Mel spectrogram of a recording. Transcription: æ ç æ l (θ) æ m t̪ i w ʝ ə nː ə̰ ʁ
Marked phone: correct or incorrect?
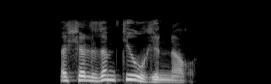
incorrect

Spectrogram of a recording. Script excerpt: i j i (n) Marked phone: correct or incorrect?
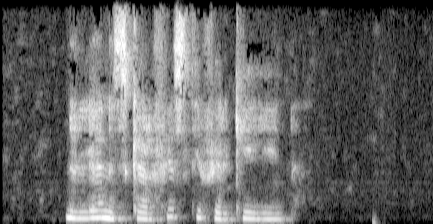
correct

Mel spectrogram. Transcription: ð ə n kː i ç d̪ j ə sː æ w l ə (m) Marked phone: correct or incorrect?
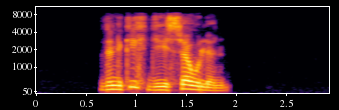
incorrect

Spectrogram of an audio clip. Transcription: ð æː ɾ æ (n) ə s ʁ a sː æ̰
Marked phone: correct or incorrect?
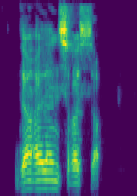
correct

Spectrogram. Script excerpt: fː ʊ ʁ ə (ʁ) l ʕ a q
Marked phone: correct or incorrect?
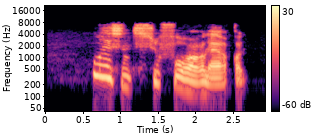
correct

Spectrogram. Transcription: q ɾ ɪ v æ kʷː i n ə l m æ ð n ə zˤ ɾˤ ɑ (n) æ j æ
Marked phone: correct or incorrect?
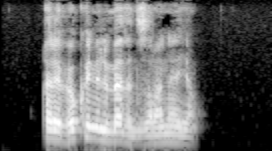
correct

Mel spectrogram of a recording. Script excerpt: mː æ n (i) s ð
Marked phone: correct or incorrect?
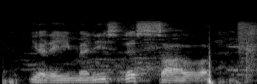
correct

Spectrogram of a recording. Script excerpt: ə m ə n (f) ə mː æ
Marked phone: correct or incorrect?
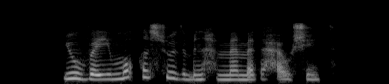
incorrect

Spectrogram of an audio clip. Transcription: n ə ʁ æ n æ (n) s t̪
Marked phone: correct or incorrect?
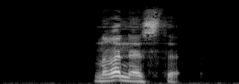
incorrect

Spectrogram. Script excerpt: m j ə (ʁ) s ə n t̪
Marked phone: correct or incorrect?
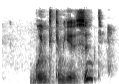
incorrect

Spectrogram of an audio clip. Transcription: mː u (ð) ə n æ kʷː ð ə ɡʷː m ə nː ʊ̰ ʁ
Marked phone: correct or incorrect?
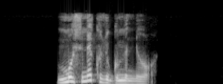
incorrect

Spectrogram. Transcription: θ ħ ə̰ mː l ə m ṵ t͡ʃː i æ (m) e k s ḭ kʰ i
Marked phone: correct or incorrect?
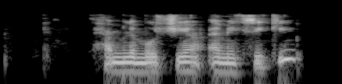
correct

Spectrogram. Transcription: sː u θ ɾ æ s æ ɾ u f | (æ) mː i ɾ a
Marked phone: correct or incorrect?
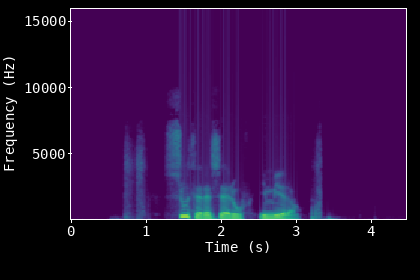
incorrect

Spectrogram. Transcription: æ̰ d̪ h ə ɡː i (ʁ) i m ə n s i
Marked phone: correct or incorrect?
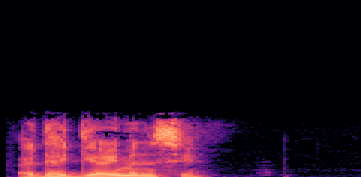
correct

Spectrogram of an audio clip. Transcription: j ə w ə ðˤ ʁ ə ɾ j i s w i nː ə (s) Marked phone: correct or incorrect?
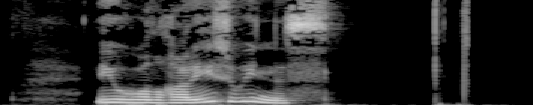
correct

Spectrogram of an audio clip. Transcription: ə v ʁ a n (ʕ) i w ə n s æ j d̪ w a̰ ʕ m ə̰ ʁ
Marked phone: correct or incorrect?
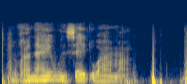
correct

